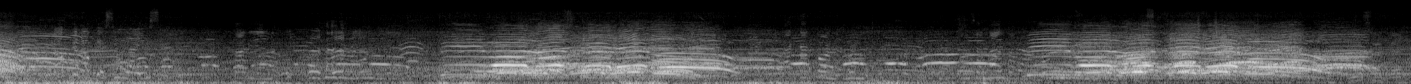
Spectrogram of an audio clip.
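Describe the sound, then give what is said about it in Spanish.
A large crowd of students from the Ayotzinapa normal school chants in loud, rhythmic bursts for truth and justice for their 43 disappeared, many voices shouting together in waves with a ringing echo, swelling around the middle and again near the end. “El eco que se escucha es de los soldados de la normal de Ayotzinapa en el ejército que busca verdad y justicia para nuestros 43 desaparecidos.”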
